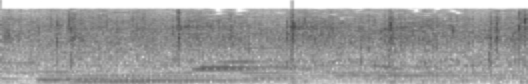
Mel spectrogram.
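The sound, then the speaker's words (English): An audience claps for Jesus in a steady, dense wash of applause, with a few sharper claps standing out and sustained low musical tones beneath. “Clap for Jesus.”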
